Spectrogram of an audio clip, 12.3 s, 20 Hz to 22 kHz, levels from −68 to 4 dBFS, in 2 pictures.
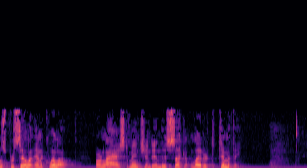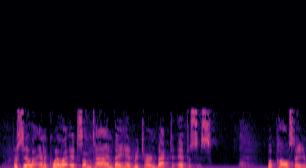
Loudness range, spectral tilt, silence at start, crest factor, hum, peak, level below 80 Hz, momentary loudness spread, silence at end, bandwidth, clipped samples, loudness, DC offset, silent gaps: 4 LU; -4 dB/octave; 0 s; 16 dB; none; -6 dBFS; -40 dBFS; 21 LU; 0 s; 8 kHz; under 0.1%; -22 LUFS; under 0.1%; none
